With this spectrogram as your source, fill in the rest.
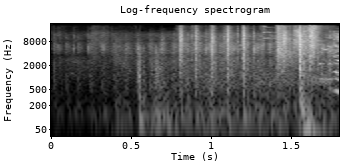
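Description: Machine gun fire in the mobile shooter Delta Force Mobile, a short run of sharp bursts and rapid shots, close and loud, with one heavier blast near the end.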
